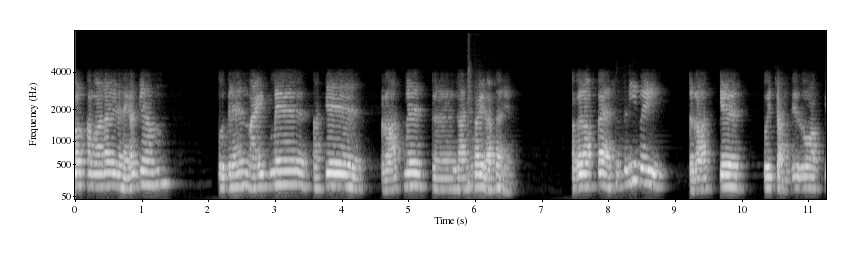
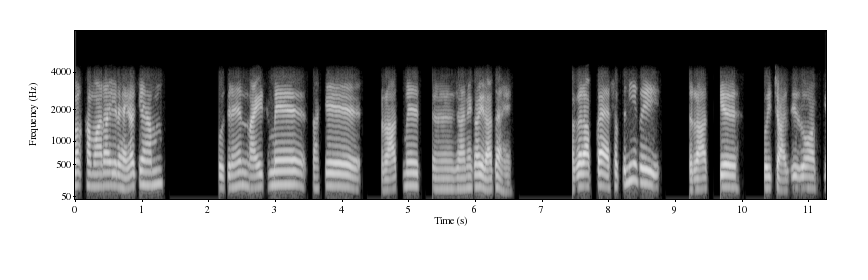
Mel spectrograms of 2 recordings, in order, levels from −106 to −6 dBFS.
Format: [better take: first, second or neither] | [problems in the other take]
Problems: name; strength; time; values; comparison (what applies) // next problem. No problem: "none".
second | noise reduction (neural mask model DeepFilterNet 3)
